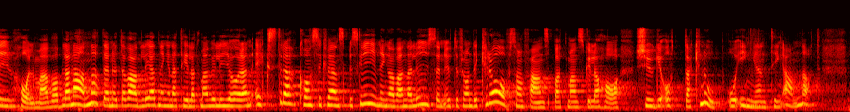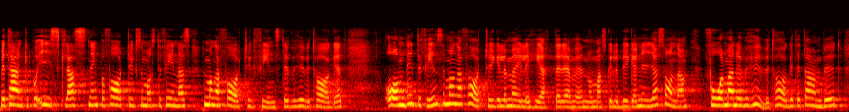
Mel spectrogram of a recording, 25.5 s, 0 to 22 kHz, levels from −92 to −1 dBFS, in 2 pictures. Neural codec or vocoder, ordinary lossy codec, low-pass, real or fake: none; none; none; real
